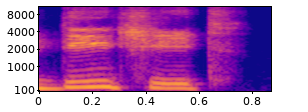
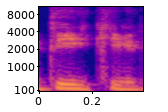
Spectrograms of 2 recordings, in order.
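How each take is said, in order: First: The middle consonant is a soft 'ch' sound. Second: The middle consonant is a hard 'k' sound. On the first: This is the church-style way of saying it. The speaker calls it wrong. "don't say D cheat" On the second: This is the classical way of saying it. The speaker calls it right. "like a hard C sound, like a k sound"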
